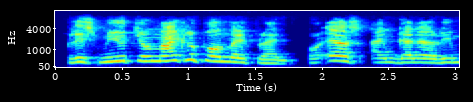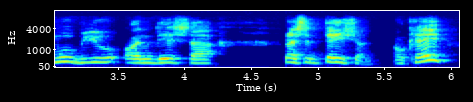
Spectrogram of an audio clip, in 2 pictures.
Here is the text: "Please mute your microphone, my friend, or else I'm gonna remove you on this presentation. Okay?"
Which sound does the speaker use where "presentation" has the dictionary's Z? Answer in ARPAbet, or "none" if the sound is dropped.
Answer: S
